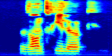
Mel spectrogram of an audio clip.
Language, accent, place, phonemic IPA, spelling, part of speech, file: French, France, Lyon, /vɑ̃.tʁi.lɔk/, ventriloque, noun, LL-Q150 (fra)-ventriloque.wav
- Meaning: ventriloquist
